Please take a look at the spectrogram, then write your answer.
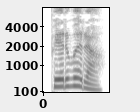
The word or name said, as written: ಪೊರವಾರ್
